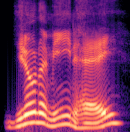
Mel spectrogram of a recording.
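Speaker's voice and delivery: high rising tag hey, lightly imitated; West Coast hey. Imitating Vancouver youth ending sentences, light rising hey. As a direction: float the hey up like a Vancouver kid. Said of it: "They'd be like".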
